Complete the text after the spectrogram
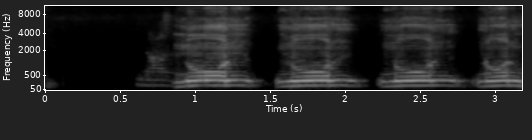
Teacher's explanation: makhraj huruf ee Nun dengan makhraj huruf halqi itu cukup jauh kalau Nun dia berada di ujung lidah ke bagian gusi Nun Nun Nun Nun berarti dia ujung lidah sedangkan huruf halqi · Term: huruf nun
